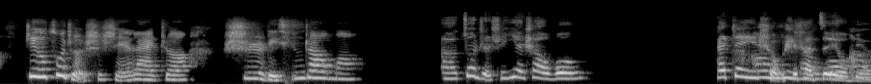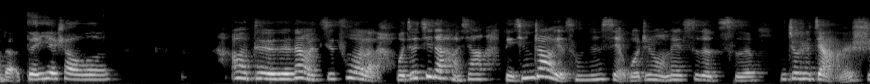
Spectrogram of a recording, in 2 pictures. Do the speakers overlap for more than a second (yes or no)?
yes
